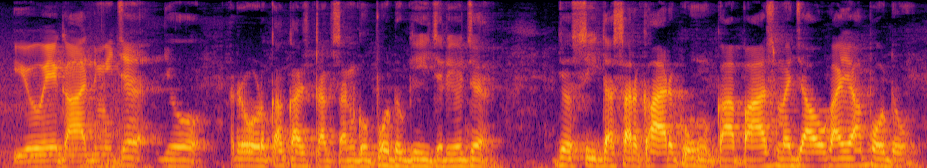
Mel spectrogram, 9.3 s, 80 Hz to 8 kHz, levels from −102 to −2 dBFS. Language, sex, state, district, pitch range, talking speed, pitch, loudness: Marwari, male, Rajasthan, Nagaur, 110-120 Hz, 160 wpm, 115 Hz, -19 LUFS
